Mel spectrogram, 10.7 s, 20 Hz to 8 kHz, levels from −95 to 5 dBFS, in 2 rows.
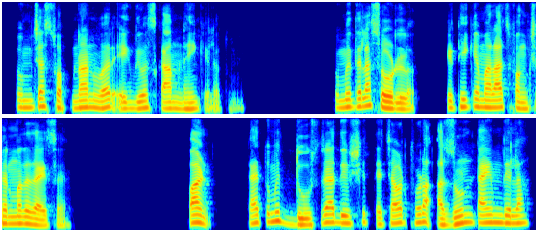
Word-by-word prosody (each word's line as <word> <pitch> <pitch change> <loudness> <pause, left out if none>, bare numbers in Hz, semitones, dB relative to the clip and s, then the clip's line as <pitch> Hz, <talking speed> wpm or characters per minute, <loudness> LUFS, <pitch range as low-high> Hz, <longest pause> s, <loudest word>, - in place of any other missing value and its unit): तुमच्या 140 +3 -1
स्वप्नांवर 140 0 +1
एक 125 -2 -3
दिवस 130 +2 -1
काम 120 -1 0
नाही 115 +1 -1
केलं - - -10
तुम्ही, - - -23 0.9
तुम्ही 145 +3 -1
त्याला 165 +3 +2
सोडलं, 120 -9 +3 0.4
की 135 - -1
ठीक 150 +1 -2
आहे 155 - +1
मला 140 0 +5
आज 145 0 -1
फंक्शनमध्ये 135 +2 +1
जायचं 110 -1 +1
आहे. 115 - -12 1.2
पण - - +7 0.4
काय 145 - +2
तुम्ही 185 +3 +1
दुसऱ्या 120 +7 +1
दिवशी 150 +1 -2
त्याच्यावर 145 +1 -1
थोडा 165 +2 +1
अजून 130 +8 +1
टाईम 155 +1 +2
दिला? 150 0 +1
140 Hz, 165 wpm, -22 LUFS, 125-150 Hz, 1.2 s, पण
